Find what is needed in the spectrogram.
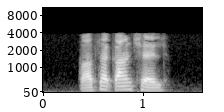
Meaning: to exclaim, to call out, to call
- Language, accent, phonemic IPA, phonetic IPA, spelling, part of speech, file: Armenian, Eastern Armenian, /bɑt͡sʰɑkɑnˈt͡ʃʰel/, [bɑt͡sʰɑkɑnt͡ʃʰél], բացականչել, verb, Hy-բացականչել.ogg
